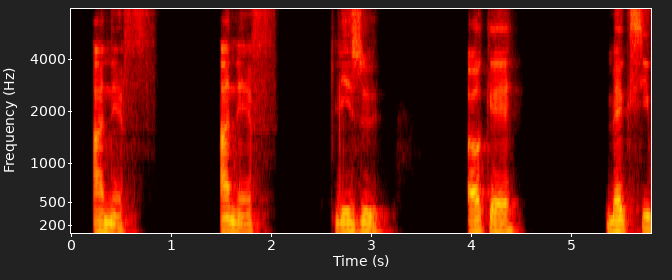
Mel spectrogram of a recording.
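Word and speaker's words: un œuf: Now the F here is pronounced. It's pronounced in this case. That's why you hear it being pronounced as F. Anef.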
